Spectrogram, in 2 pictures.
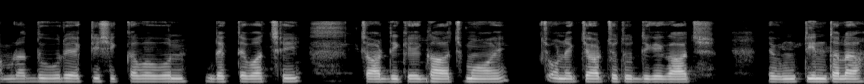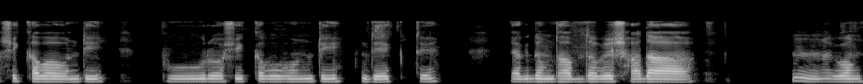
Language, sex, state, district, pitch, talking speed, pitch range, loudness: Bengali, male, West Bengal, Jhargram, 135 Hz, 110 wpm, 130-135 Hz, -21 LUFS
